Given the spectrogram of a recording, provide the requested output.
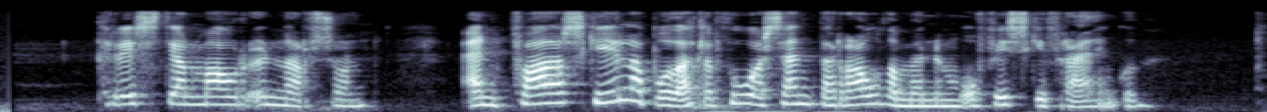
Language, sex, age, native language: Icelandic, female, 30-39, Icelandic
